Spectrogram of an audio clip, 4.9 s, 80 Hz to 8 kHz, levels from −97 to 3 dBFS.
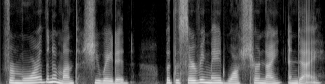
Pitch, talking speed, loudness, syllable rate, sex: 215 Hz, 195 wpm, -16 LUFS, 4.5 syllables/s, female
